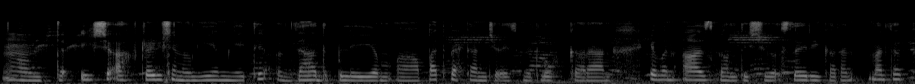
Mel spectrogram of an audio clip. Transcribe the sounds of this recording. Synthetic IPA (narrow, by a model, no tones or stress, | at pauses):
t̪iʃuʔɐkʰʈɾɐɖiʃɐnɐlɡijɐmjɐjt̪ʰed͡zaːd̪pilejɐmpɐt̪pʲɛhʈʰant͡ʃʰiɐsmit̪lukkɐɾaːneʋɐnaːzɡɐlt̪iʃusɐɾikɐɾaːnmɐt̪lɐb̚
